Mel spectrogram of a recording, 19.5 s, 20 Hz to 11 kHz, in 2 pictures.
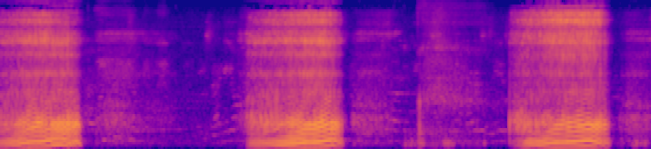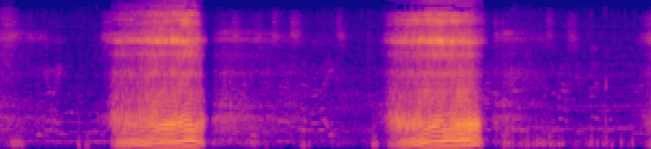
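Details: Adult man (husband) snoring in sleep after drinking too much wine: loud, regular rattling snores on each breath in, about 15 a minute, quiet pauses between; snoring.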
